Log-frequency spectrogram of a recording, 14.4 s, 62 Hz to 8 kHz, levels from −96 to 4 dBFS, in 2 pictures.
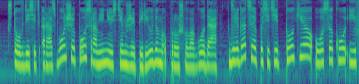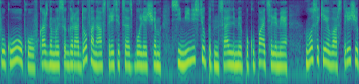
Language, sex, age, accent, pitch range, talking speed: Russian, female, 20-39, native, 180-225 Hz, 145 wpm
